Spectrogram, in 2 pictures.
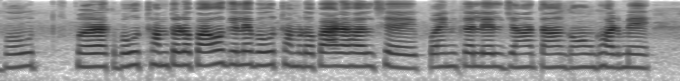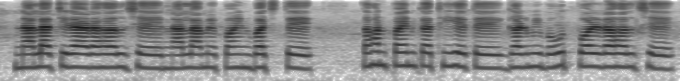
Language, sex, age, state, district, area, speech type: Maithili, female, 30-45, Bihar, Madhubani, rural, spontaneous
